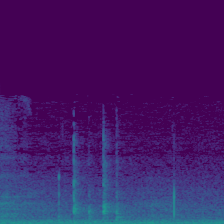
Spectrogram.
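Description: A few faint, irregular clicks from a computer keyboard and mouse as text is copied and a right-click menu is opened.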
